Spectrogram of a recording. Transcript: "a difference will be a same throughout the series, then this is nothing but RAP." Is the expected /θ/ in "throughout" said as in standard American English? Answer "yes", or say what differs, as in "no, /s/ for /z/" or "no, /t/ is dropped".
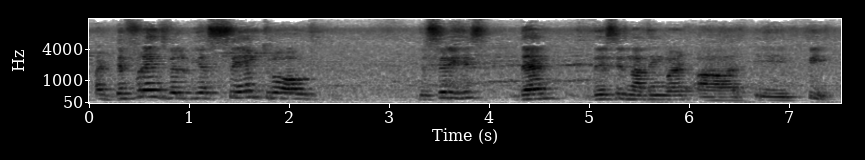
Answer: no, /t/ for /θ/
